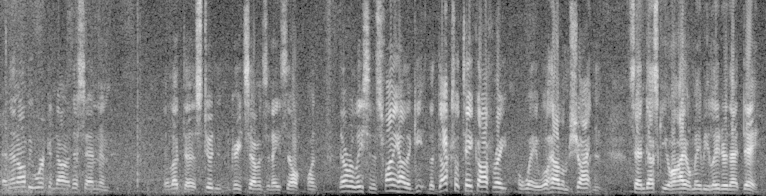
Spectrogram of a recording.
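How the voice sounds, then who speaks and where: A middle-aged man giving an informal tour as a calm museum guide, explaining things in a matter-of-fact, halting, folksy way. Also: fairly high pitch, slight background noise, low-quality recording. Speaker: bird sanctuary museum guide and bird bander.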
